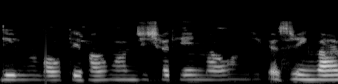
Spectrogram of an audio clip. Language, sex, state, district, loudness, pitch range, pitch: Maithili, female, Bihar, Samastipur, -26 LUFS, 210-220 Hz, 215 Hz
